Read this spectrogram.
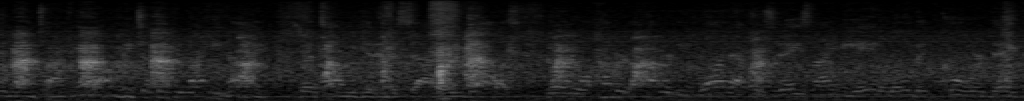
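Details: Longer reverse sneezing episode in a beagle.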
